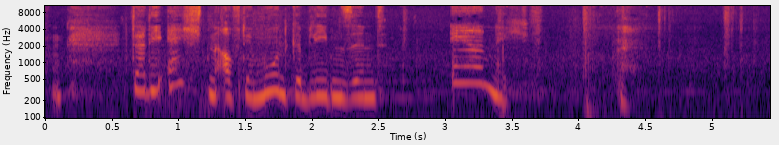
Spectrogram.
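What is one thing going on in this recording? A teenage girl speaks calmly nearby.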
